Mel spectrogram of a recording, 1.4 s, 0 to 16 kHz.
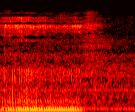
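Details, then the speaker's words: Sleeping Rottweiler dog snoring, around 6 a.m.; owner says it snored loudly all night: a single loud, low, rumbling snore lasting under a second, then quiet breathing. "This little punk was snoring so bad last night. Him, I had to sleep on the couch."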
